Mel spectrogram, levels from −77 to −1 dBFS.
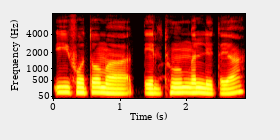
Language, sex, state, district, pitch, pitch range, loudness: Wancho, male, Arunachal Pradesh, Longding, 135 Hz, 120-140 Hz, -16 LUFS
